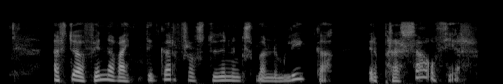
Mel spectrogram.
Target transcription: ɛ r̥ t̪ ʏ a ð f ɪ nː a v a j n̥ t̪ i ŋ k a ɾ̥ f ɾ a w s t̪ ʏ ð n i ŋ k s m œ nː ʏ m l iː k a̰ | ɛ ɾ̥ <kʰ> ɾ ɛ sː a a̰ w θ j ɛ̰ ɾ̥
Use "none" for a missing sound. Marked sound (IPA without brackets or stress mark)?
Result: pʰ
